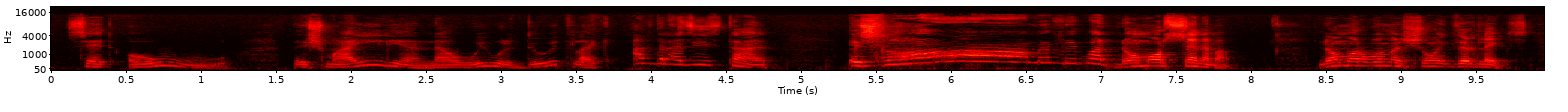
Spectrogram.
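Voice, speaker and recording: A man of about forty in a ranting YouTube monologue, halting and repetitive, swinging between shouted outbursts and low muttering. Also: husky.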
